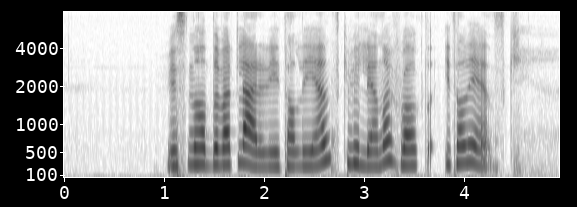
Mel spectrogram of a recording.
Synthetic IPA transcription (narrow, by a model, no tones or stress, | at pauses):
ʋɪshʉnhɑd̪əʋæʈlæːɾəɾɪt̪ʰɑlɪeːnskʋɪlːəjænɔkʋɑlkt̪ɪt̪ʰɑlɪḛːnsk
